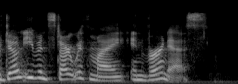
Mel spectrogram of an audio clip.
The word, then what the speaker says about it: Inverness: Inverness. – Inverness. So the emphasis is on the in.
